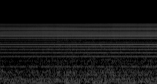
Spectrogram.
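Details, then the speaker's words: RCexl DLE30 electronic ignition driven by a tester at high rpm, powered by an A123 2300 battery through a WrongWayRC dual inline-diode voltage reducer at about 5.25 V: steady, high-pitched even spark buzz with no dropouts; normal spark. "can hear the spark plug we're dialing it down with the tester so this ignition is sparking just the same as if you're running it on an airplane"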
